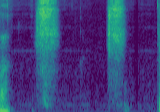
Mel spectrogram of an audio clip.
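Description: Two short, hissing breath sounds from a man close to the microphone, about a second apart, like sharp sniffs or snorts.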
